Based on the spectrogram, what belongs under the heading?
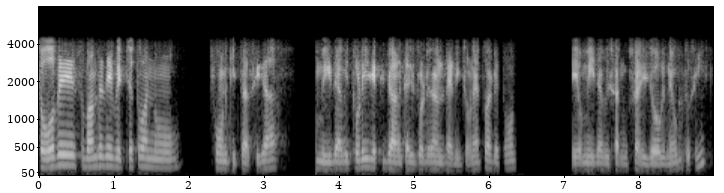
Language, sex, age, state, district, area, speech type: Punjabi, male, 45-60, Punjab, Barnala, rural, conversation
